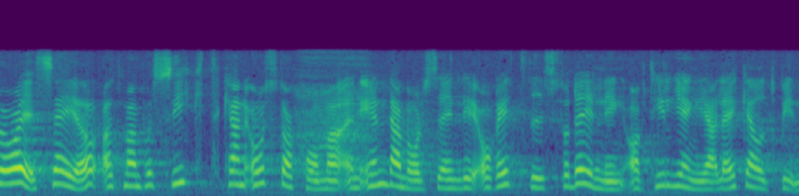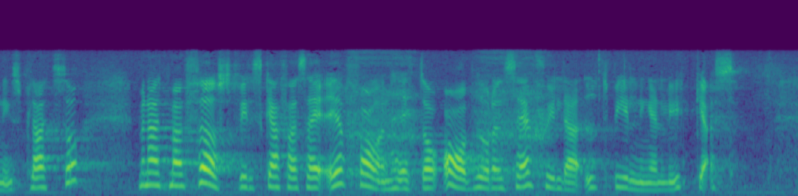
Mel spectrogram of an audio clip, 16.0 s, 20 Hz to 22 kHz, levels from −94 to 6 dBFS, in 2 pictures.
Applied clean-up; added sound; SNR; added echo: none; Breathing; 17 dB; none.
